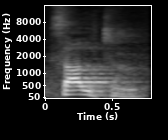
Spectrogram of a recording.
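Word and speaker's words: sultana: तो अब इसको पढ़ेंगे सल्टन, और इसमें आ पर स्ट्रेस है सल्टाना।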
